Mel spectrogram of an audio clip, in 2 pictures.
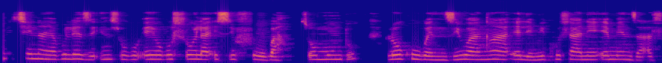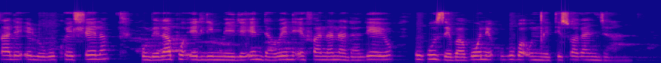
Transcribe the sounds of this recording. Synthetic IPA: imit͡ʃʼinajaβulɛzɛʔint͡sʼuɣuʔɛjoɣuɬɔlaʔisifuβa | somuːntʼu | lokʰuɣwend͡zʱiwaŋ͡ǁaɛlemikʰuɬanɛʔɛmɛnd͡zʱaʔaɬalɛʔɛloɣukʰwɛɬɛːlaɣumbʱɛlapʰɔʔelimɛlɛɛndʱaweniɛfananalalɛjɔ | uɣuzɛβaβɔnɛʔuɣuβaʔuŋ͡ǀed̥ʱiswaɣand͡ʒʱaːnii

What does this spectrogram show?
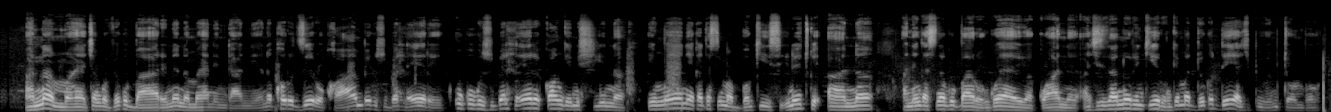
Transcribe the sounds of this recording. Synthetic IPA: ɦanamajat͡ʃaŋɡob͡vekuɓaɾenanamajanendanianokʰuɾud͡zirwakʰaɦambekuʐibaɬaeɾeukukuʐibaɬeeɾekwaŋɡemiʃiːna | imwenijakaitase̞mabʱokisiːno̞itweanaː | ne̞ŋɡeasinak̬uɓarwaŋɡojaijakwanaʔat͡ʃianoɾiŋɡirwaŋɡe̞madʱokodʱeat͡ʃi̥piwemuto̞ːmbo

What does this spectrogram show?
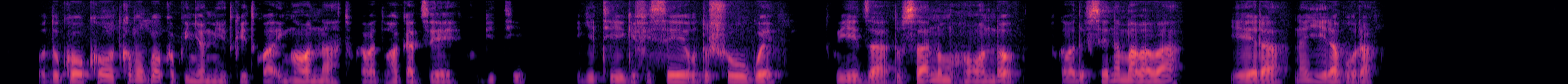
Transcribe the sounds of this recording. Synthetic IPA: udukʰo̞kʰo̞twomub̚ɡo̞ːko̞b̚ɡiːɲonitwiːtkwaʔiŋ̥o̞ːnatu̥kaβaduɦaɡaze̞kʰuɡitʰiː | ɡitʰiɡifise̞uduʃuːɡwe̞ | tkwiːzadusanumuɦo̞ːndo̞ | tu̥kaβadufi̥se̞namaβaβa | je̞ːɾanajiɾaβuɾa̰

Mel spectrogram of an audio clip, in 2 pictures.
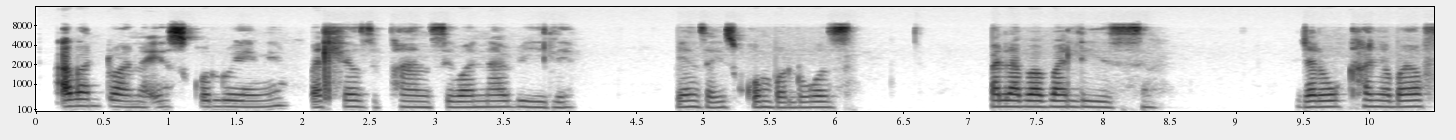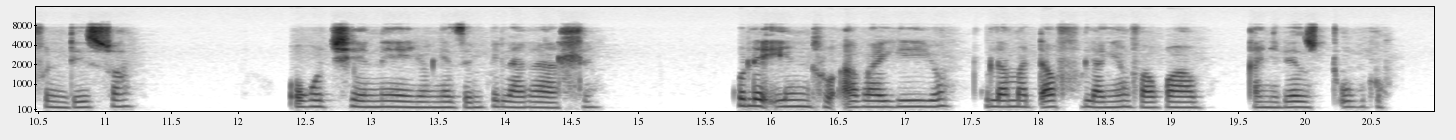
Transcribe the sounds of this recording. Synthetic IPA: a̰βantʼwanaesi̥ɣɔlweniβaɬezipʰant͡sʼiβanaβilɛ | βɛnd͡zʱaisi̥kʰɔmbʱɔlozi | βalaβaβaliːsi | nd͡ʒʱalɔɣukʰaɲaβajafundʱiswa | o̰ɣut͡ʃʼijɛnɛjɔŋɛzempʼilaɣaːɬɛ | ɣulɛʔind͡ɮʱuʔa̰βaɣiːjɔɣulamatʼafulaŋɛɱvʱaɣwaβɔ | ɣaɲɛlezitʼuːlɔ

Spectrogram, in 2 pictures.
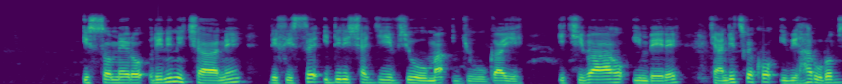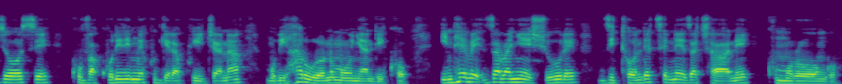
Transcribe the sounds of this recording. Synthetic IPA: iso̞me̞ɾo̞ɾininit͡ʃaːne̞ | ɾifise̞ʔidiɾiʃaɾɟiːvjuːmaɟuːɡaje̞ | icʰiβaho̞imbe̞ɾe̞cjaːndit͡swe̞ko̞ʔiβiɦaɾuɾo̞vjo̞ːse̞ | kuvakʰuɾiɾimŋe̞kuɡe̞ɾakwiːd͡ʒanamuβihaɾuɾo̞nomuɲandikʰo̞inhe̞βe̞zaβaɲe̞ʃuːɾe̞zitʰo̞ːnde̞t͡se̞ne̞ːzat͡ʃaːne̞kʰumuɾo̞ːŋɡo̞

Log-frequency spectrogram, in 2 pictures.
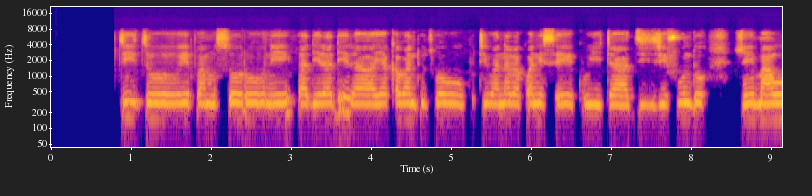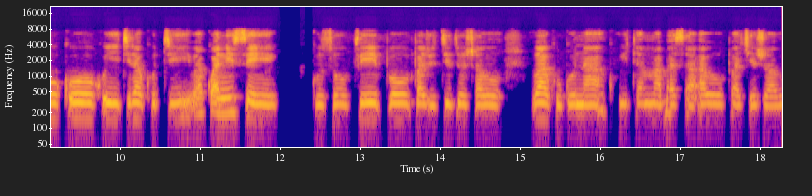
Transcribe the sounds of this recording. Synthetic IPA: d͡zid͡zo̞je̞pamuso̞ɾo̞nepaɗe̞ɾaɗe̞ɾajakaʋandud͡zwawo̞kutiʋanaʋakwanise̞kuitad͡ziʐifundo̞ʐ̥e̞mao̞ko̞kuitirakutiʋa̰kwa̰nise̞ | kuzo̞p͡fepopaʐid͡zid͡zo̞ʐaʋo̞ | ʋaːkuɡʱo̞nakuitamaɓasaʔaʋo̞pat͡ʃe̞ʐaːʋo

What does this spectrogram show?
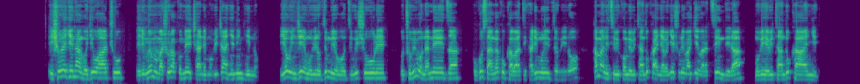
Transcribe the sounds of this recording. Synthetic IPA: iʃuːɾe̞ɾɟiːnhaːŋɡo̞ɾɟiwaːt͡ʃu | niɾimŋe̞mumaʃuːɾako̞me̞je̞t͡ʃaːne̞muβid͡ʒaːɲe̞niŋhino̞ | ijo̞wiːnd͡ʒije̞muβiɾo̞vjumujo̞βo̞ziwiʃuːɾe̞ | ut͡ʃuβiβo̞nane̞ːza | kukusaːŋɡakukaβaːtikaɾimuɾiːvjo̞βiɾo̞ | hamanit͡siβiko̞ːmbe̞βitaːndukaɲeaβaɲe̞ʃuːɾeβaɡijeβaɾat͡siːndiɾa | muβihe̞βitaːndukaːɲe̞

